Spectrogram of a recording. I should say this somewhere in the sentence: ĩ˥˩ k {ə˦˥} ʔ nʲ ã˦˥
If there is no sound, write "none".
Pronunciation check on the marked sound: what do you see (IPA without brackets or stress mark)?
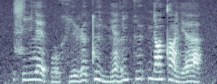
ʉ˦˥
